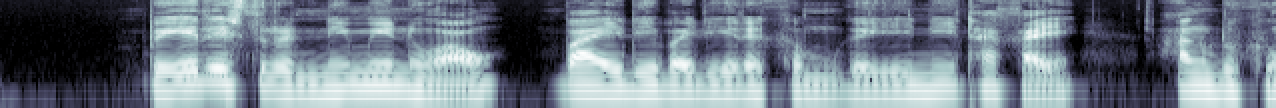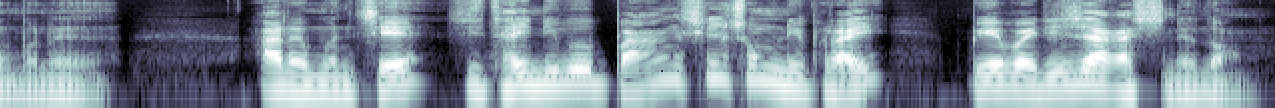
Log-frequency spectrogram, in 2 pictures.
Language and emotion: Bodo, disgusted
